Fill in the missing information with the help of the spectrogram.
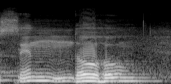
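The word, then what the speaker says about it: सिन्धोः: शश कर दुति दुध सिंधु सिंधु के बाद विसर्ग है तो उसका उच्चारण कैसे होगा सिंधो विसर्ग में ह का उच्चारण आएगा पीत्वा पय शशिक दुति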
